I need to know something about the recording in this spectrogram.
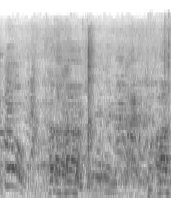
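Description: Several people's voices talking over one another, with a faint click about a second in and a short low thump near the end.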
